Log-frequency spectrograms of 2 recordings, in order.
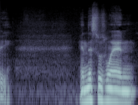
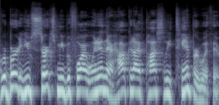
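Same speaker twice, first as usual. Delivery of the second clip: higher, louder mock outrage; protesting innocence to probation officer, higher and louder; indignant protest; 9 semitones higher, 3 dB louder than usual. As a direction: argue your innocence with raised pitch. Retold arguing with officer.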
